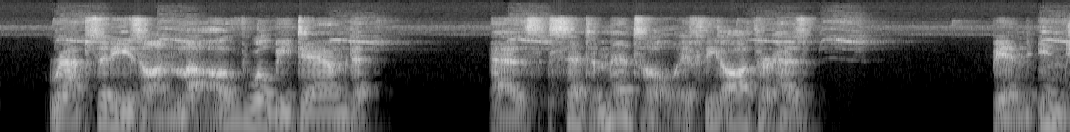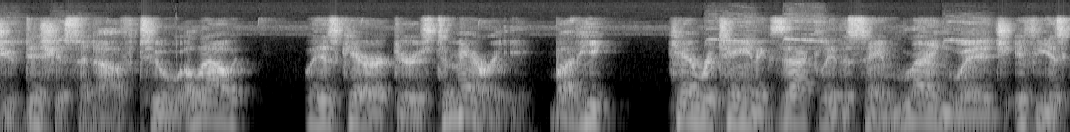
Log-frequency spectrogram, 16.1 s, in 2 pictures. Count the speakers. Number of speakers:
1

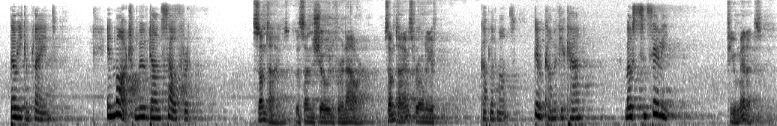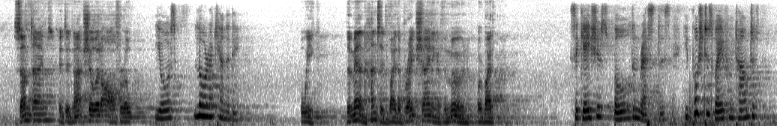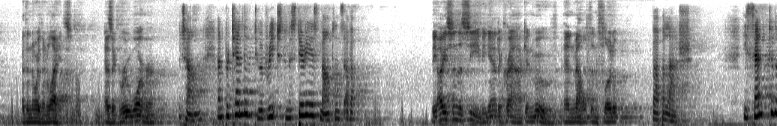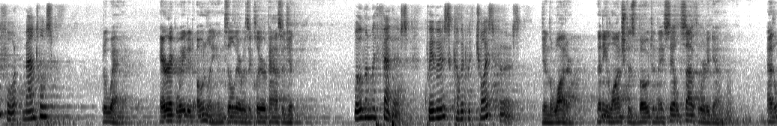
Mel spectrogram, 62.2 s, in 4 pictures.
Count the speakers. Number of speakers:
2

